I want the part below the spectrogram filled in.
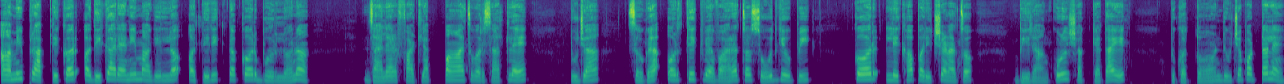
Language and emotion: Goan Konkani, fearful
